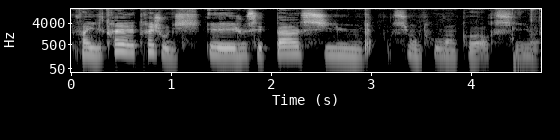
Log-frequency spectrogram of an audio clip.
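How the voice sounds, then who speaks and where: A woman's voice: fairly low pitch, moderate pace, a little hiss or hum. A woman in a casual vlog, showing her tarot decks in a chatty, hesitant way with many fillers, sometimes dropping to a whisper. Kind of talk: casual show-and-tell vlog.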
